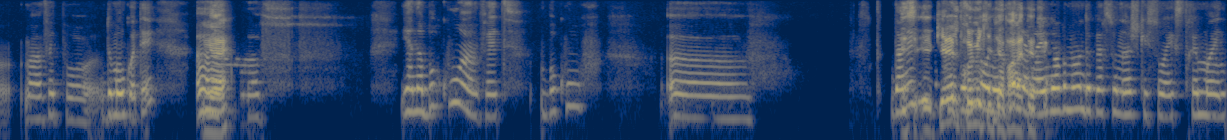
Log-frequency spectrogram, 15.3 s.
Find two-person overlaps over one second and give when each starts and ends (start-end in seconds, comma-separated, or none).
11.3-13.1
